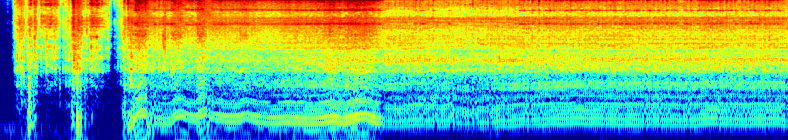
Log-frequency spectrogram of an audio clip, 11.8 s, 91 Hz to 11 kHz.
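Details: 4-cycle string trimmer (model 41EDT57C966) after replacing a soft plastic part so the flap seals: a few pulls catch, revs up, settles into steady even idle; starts and runs properly after slight idle speed adjustment.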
